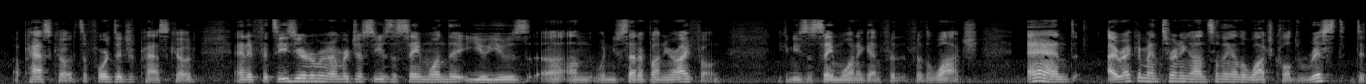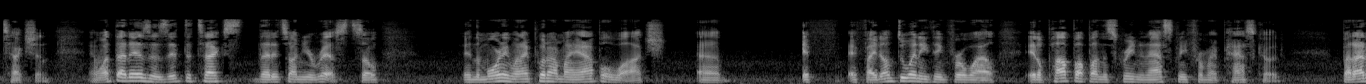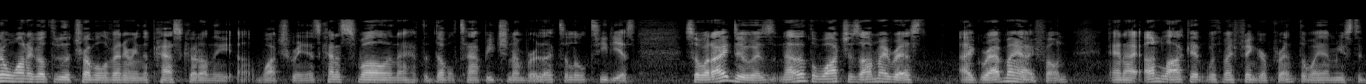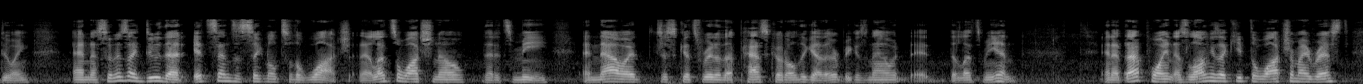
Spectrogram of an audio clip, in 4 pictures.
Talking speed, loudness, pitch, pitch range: 245 wpm, -25 LUFS, 115 Hz, 110-125 Hz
